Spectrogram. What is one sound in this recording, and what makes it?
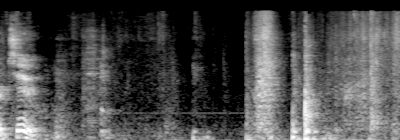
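A cardboard box slides and scrapes across a table.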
